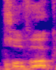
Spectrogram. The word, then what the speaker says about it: provoke: Provoke, c'est un verbe. L'accent tonique, il va être sur la deuxième partie du verbe.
